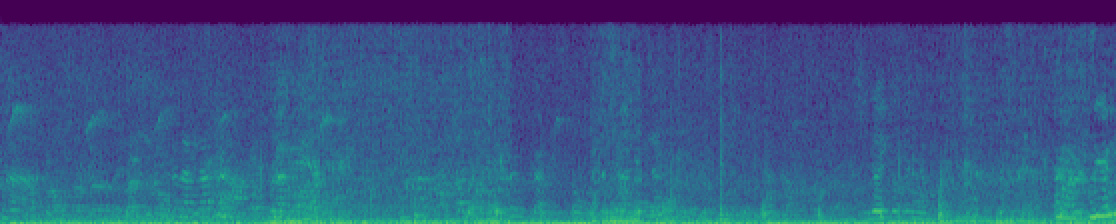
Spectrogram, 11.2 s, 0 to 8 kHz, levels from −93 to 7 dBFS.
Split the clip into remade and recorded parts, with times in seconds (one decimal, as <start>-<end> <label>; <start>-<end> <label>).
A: 0.0-2.7 recorded; 2.7-5.1 remade; 5.1-5.9 recorded; 5.9-6.4 remade; 6.4-9.4 recorded; 9.4-11.2 remade

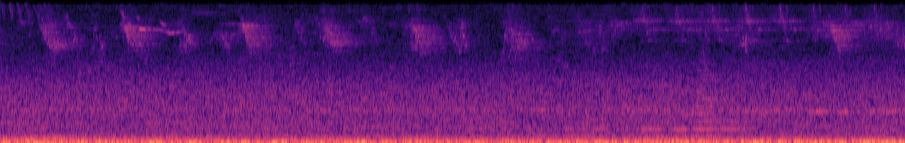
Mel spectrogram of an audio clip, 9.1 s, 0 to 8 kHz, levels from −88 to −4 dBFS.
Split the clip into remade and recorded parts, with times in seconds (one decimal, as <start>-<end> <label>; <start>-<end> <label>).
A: 0.0-5.5 recorded; 5.5-6.2 remade; 6.2-9.1 recorded

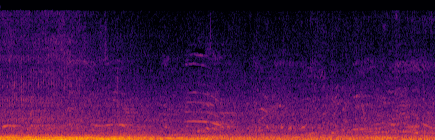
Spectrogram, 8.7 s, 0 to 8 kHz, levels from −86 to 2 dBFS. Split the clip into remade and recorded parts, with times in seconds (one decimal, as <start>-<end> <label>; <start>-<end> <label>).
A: 0.0-1.4 remade; 1.4-2.7 recorded; 2.7-3.5 remade; 3.5-4.8 recorded; 4.8-8.7 remade

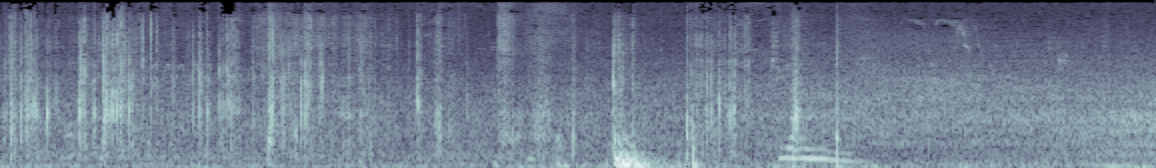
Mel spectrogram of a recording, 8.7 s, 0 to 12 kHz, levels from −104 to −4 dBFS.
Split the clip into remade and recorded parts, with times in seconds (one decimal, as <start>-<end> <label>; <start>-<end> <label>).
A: 0.0-8.7 recorded

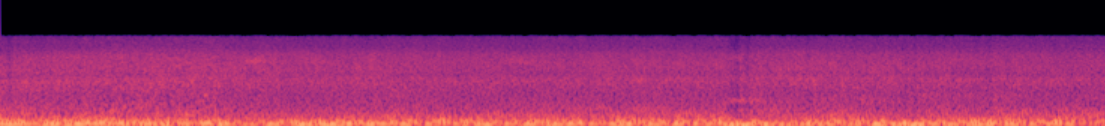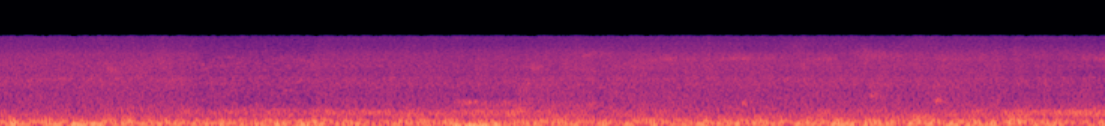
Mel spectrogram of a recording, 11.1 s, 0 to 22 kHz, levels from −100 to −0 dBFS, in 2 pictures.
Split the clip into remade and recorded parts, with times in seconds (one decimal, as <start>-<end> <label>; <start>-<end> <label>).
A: 0.0-0.5 remade; 0.5-1.1 recorded; 1.1-6.5 remade; 6.5-7.1 recorded; 7.1-11.1 remade

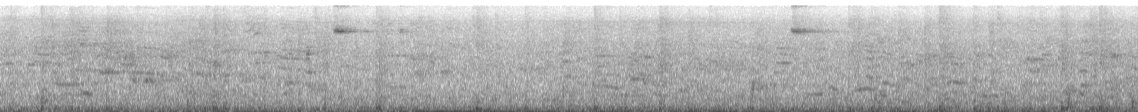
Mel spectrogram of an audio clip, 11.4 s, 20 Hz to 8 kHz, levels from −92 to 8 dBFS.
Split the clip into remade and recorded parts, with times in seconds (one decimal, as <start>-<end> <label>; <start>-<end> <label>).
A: 0.0-11.4 recorded

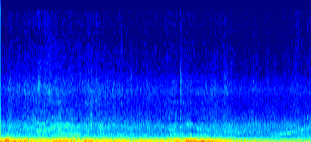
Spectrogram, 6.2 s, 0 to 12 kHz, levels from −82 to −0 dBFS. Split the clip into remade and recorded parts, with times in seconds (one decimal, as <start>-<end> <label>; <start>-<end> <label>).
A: 0.0-0.7 recorded; 0.7-1.6 remade; 1.6-3.3 recorded; 3.3-4.1 remade; 4.1-6.2 recorded

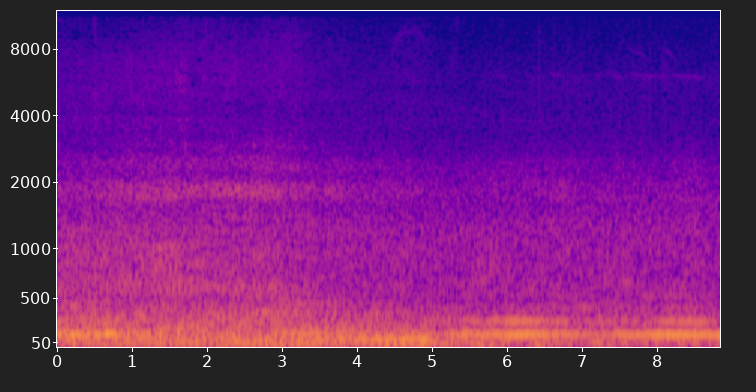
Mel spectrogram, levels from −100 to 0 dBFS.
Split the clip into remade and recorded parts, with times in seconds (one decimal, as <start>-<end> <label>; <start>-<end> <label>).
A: 0.0-0.7 remade; 0.7-1.9 recorded; 1.9-2.4 remade; 2.4-4.8 recorded; 4.8-6.0 remade; 6.0-7.2 recorded; 7.2-8.2 remade; 8.2-8.8 recorded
